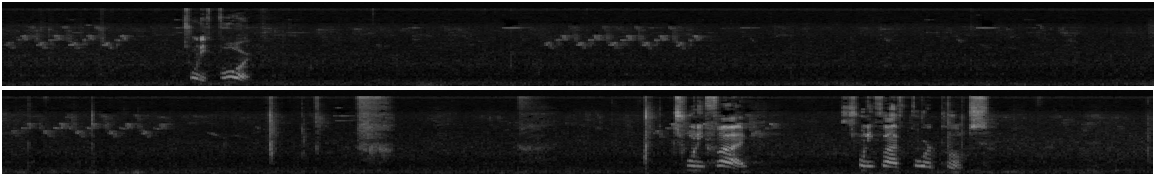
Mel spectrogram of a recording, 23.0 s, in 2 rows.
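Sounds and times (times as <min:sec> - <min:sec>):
small bird chirping: 0:00.0 - 0:01.9.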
